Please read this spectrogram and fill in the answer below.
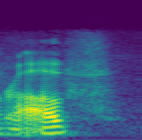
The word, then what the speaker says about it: Rav: Rav pronounced like Rav. So. – Rav? Like Khan? Rav? – No, see, that doesn't work. You put an A in front of an H, it doesn't make an Av sound. – Ah. – Like Rav. You write out Ah, it makes that sound. – Yeah. – Like a long scream. – Nope. There's no, and for that matter, just because you decide that it should be pronounced that way, no. It's Rav. I don't care.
